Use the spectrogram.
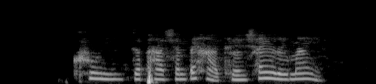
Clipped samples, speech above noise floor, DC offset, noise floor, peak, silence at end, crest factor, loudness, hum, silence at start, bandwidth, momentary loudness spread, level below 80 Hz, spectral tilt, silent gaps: under 0.1%; 55 dB; under 0.1%; -81 dBFS; -2 dBFS; 0.55 s; 26 dB; -27 LUFS; none; 0.75 s; 5.6 kHz; 9 LU; -44 dBFS; -10 dB/octave; none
